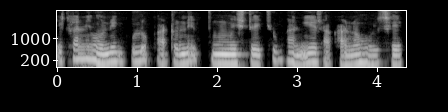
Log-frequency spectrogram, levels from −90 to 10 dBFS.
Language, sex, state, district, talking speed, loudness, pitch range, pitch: Bengali, female, West Bengal, North 24 Parganas, 150 wpm, -19 LUFS, 155-180 Hz, 160 Hz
